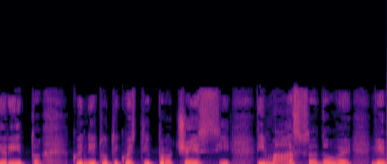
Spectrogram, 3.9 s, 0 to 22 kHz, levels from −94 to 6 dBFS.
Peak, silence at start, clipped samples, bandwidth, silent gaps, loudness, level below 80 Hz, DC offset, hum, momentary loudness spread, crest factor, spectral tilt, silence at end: -14 dBFS; 0 s; under 0.1%; 11 kHz; none; -34 LUFS; -44 dBFS; under 0.1%; none; 8 LU; 18 dB; -5.5 dB/octave; 0 s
